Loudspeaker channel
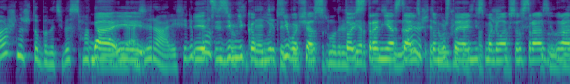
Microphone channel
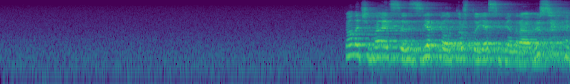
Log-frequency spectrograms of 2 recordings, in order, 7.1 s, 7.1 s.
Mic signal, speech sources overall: user only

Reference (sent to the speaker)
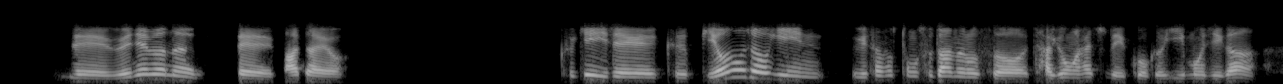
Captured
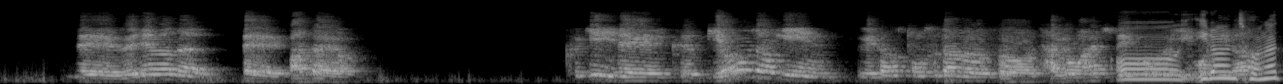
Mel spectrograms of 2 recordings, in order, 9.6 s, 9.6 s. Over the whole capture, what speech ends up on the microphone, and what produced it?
both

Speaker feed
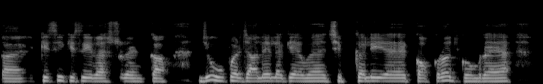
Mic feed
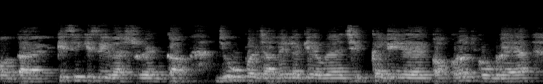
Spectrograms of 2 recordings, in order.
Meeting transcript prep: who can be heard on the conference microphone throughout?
echo only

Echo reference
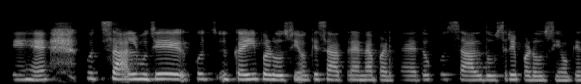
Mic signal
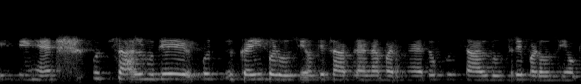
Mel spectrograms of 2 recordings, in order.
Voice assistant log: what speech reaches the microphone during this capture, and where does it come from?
echo only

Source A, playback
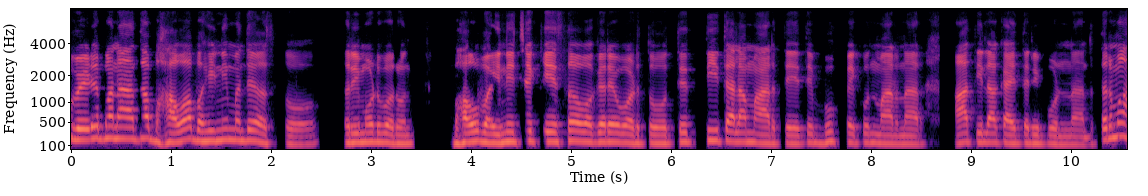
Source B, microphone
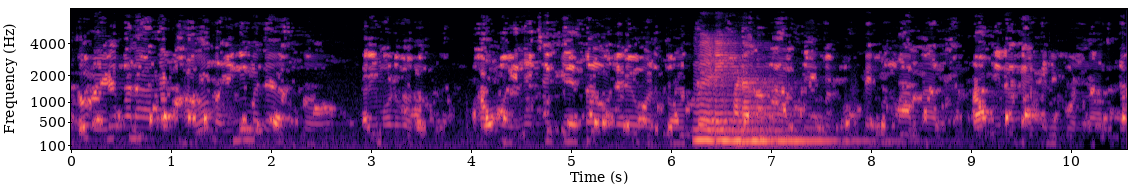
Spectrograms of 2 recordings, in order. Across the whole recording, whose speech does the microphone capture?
both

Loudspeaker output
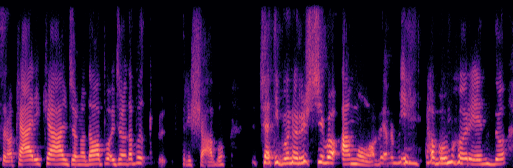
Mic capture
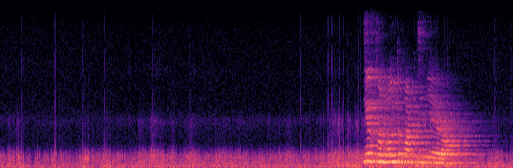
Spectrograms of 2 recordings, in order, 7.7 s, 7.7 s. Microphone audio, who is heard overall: user only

